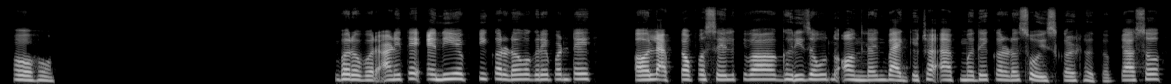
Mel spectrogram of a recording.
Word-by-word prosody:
हो, 210 Hz, -3 st, +3 dB
हो. 185 Hz, -2 st, -4 dB, 2.9 s
बरोबर. 215 Hz, -4 st, +2 dB
आणि 215 Hz, +3 st, +2 dB
ते 260 Hz, -, +2 dB
एन-ई-एफ-टी 245 Hz, +2 st, +2 dB
करणं 230 Hz, -2 st, +1 dB
वगैरे, 230 Hz, -1 st, -1 dB
पण 230 Hz, 0 st, -3 dB
ते 250 Hz, 0 st, +2 dB, 0.5 s
अ, 210 Hz, +1 st, +5 dB
लॅपटॉप 220 Hz, 0 st, +2 dB
असेल 220 Hz, -1 st, -1 dB
किंवा 230 Hz, 0 st, +2 dB
घरी 220 Hz, 0 st, -1 dB
जाऊन 230 Hz, 0 st, -1 dB
ऑनलाईन 205 Hz, 0 st, 0 dB
बँकेच्या 205 Hz, +2 st, +1 dB
ॲपमध्ये 205 Hz, +1 st, -2 dB
करणं 205 Hz, -3 st, -2 dB
सोयीस्कर 180 Hz, -4 st, -1 dB
ठरतं. 160 Hz, -4 st, -8 dB
म्हणजे 170 Hz, +7 st, -6 dB
असं 235 Hz, +4 st, +1 dB
220 Hz, 125 wpm, -21 LUFS, 200-230 Hz, 2.9 s, अ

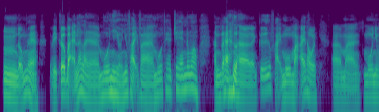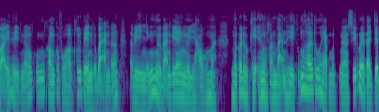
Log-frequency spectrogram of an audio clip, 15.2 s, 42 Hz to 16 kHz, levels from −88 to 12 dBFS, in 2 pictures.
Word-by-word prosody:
Ừm, 105 Hz, -4 st, +4 dB
đúng 90 Hz, +8 st, +2 dB
nè, 95 Hz, -11 st, +3 dB, 0.3 s
vì -, -, -1 dB
cơ -, -, +8 dB
bản -, -, +6 dB
á -, -, +3 dB
là 90 Hz, -2 st, +2 dB
mua 115 Hz, +5 st, +2 dB
nhiều 120 Hz, -6 st, +3 dB
như 110 Hz, +4 st, +1 dB
vậy -, -, +2 dB
và 95 Hz, -2 st, +1 dB
mua 110 Hz, +5 st, -1 dB
theo 135 Hz, 0 st, -5 dB
trend, 140 Hz, +2 st, +1 dB
đúng 155 Hz, -, +3 dB
không? 150 Hz, -4 st, +2 dB, 0.3 s
Thành 100 Hz, 0 st, 0 dB
ra 110 Hz, +3 st, +8 dB
là 100 Hz, -7 st, +5 dB
cứ 140 Hz, +3 st, -1 dB
phải 150 Hz, -, -2 dB
mua 105 Hz, +2 st, +1 dB
mãi 105 Hz, +3 st, +3 dB
thôi. 110 Hz, -5 st, 0 dB, 0.3 s
À, 90 Hz, -1 st, -3 dB
mà 80 Hz, -2 st, -2 dB
mua 100 Hz, 0 st, -2 dB
như 100 Hz, 0 st, 0 dB
vậy 100 Hz, -, 0 dB
thì 85 Hz, -5 st, -4 dB
nó 95 Hz, +7 st, -6 dB
cũng 120 Hz, +1 st, -6 dB
không 105 Hz, -4 st, -2 dB
có 125 Hz, -, -7 dB
phù 105 Hz, -6 st, -10 dB
hợp 90 Hz, -, -7 dB
túi 120 Hz, -, -4 dB
tiền 80 Hz, -7 st, 0 dB
của 80 Hz, -, -7 dB
bạn -, -, -1 dB
nữa, -, -, -5 dB, 0.2 s
tại -, -, -9 dB
vì 90 Hz, -3 st, -3 dB
những 110 Hz, +11 st, -3 dB
người 120 Hz, -, -1 dB
bạn -, -, -1 dB
kia 110 Hz, +1 st, 0 dB
người 90 Hz, -4 st, -2 dB
giàu 85 Hz, -2 st, -7 dB
không 110 Hz, +4 st, -7 dB
à, 95 Hz, -, -9 dB, 0.3 s
người -, -, -3 dB
có 125 Hz, -, +1 dB
điều 115 Hz, -5 st, -2 dB
kiện, 110 Hz, +2 st, -3 dB, 0.2 s
còn 100 Hz, 0 st, -3 dB
bạn 95 Hz, -2 st, -4 dB
thì 105 Hz, -1 st, -4 dB
cũng 120 Hz, -, -4 dB
hơi 140 Hz, -2 st, +2 dB
thu 140 Hz, -1 st, -3 dB
hẹp 125 Hz, -5 st, -3 dB
một, 100 Hz, -2 st, -9 dB
ờ, 100 Hz, -1 st, -4 dB
xíu -, -, -4 dB
về -, -, +4 dB
tài -, -, +4 dB
chính, -, -, +2 dB
100 Hz, 275 wpm, -25 LUFS, 95-120 Hz, 0.3 s, cơ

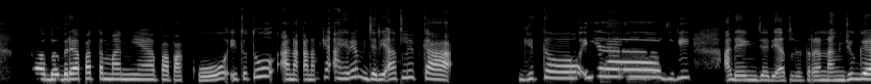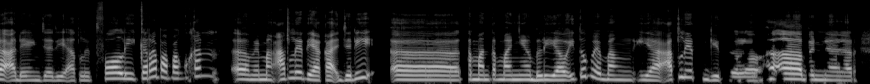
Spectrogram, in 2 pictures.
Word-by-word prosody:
eee, 250 Hz, -1 st, 0 dB
beberapa 245 Hz, +3 st, +3 dB
temannya 235 Hz, -3 st, -1 dB
papaku, 205 Hz, +2 st, -2 dB
itu 235 Hz, +3 st, -7 dB
tuh 360 Hz, +3 st, -2 dB
anak-anaknya 230 Hz, +7 st, -3 dB
akhirnya 290 Hz, +5 st, -3 dB
menjadi 240 Hz, -2 st, 0 dB
atlet, 320 Hz, -2 st, -6 dB
Kak. 240 Hz, -5 st, +2 dB, 0.7 s
gitu 285 Hz, +5 st, -1 dB
iya. 370 Hz, +4 st, -3 dB, 0.6 s
Jadi 255 Hz, +5 st, -5 dB, 0.4 s
ada 210 Hz, -, -1 dB
yang 205 Hz, 0 st, -3 dB
jadi 195 Hz, -2 st, -2 dB
atlet 190 Hz, -1 st, -11 dB
renang 195 Hz, 0 st, -2 dB
juga, 245 Hz, -1 st, +4 dB
ada 190 Hz, 0 st, -2 dB
yang 195 Hz, 0 st, -5 dB
jadi 190 Hz, -1 st, -5 dB
atlet 190 Hz, -1 st, -9 dB
voli, 265 Hz, -1 st, +3 dB
karena 285 Hz, +6 st, +2 dB
papaku 290 Hz, -2 st, 0 dB
kan, 380 Hz, -, 0 dB, 0.4 s
eee, 235 Hz, -1 st, +4 dB
memang 220 Hz, -1 st, 0 dB
atlet 290 Hz, +5 st, +1 dB
ya, 205 Hz, -3 st, +5 dB
Kak, 195 Hz, -1 st, +3 dB
jadi, 270 Hz, +11 st, +1 dB
eee, 210 Hz, -, +3 dB
teman-temannya 220 Hz, -1 st, +1 dB
beliau 205 Hz, 0 st, +3 dB
itu 360 Hz, -, -4 dB
memang 220 Hz, -7 st, -1 dB
ya 200 Hz, -3 st, 0 dB
atlet 330 Hz, -2 st, 0 dB
gitu 195 Hz, -5 st, -4 dB
loh, 175 Hz, 0 st, -1 dB
heeh, 255 Hz, 0 st, +6 dB
benar. 200 Hz, -3 st, -3 dB
225 Hz, 155 wpm, -24 LUFS, 205-265 Hz, 0.7 s, heeh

